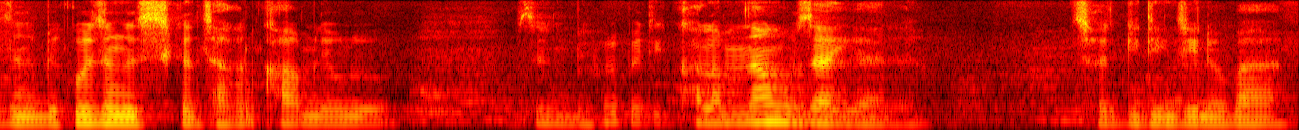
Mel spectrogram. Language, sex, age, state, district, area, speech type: Bodo, female, 45-60, Assam, Kokrajhar, urban, spontaneous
